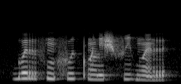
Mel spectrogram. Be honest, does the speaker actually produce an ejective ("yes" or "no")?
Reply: yes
